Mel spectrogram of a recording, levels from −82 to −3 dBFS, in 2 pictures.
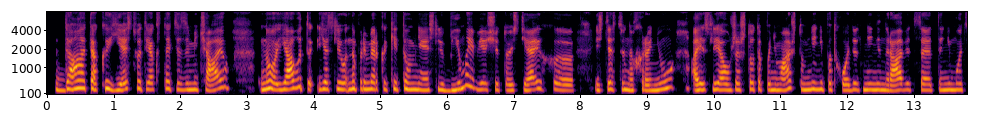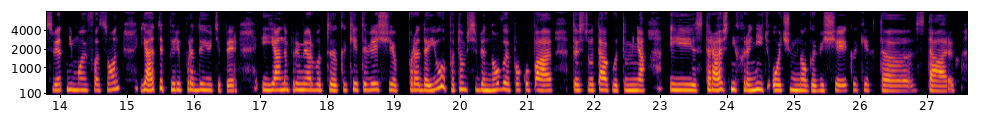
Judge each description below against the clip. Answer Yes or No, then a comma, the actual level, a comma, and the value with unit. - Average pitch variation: No, narrow, 2.0 semitones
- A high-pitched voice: Yes, high, 210 Hz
